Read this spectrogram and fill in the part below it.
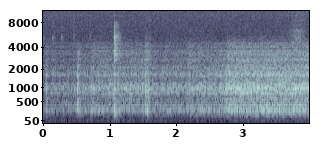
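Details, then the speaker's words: Sony CRF-320 receiver during restoration, volume up, tuning slowly through static: sharp clicks and pops about every half second; crackling suspected from dirty contacts or a bad solder joint in the pre-selector unit, to be cleaned. "there it is I can hear some clicking and popping in there so it sounds like there's some dirty contacts or something in here maybe a bad solder joint"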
